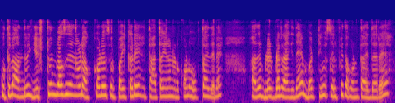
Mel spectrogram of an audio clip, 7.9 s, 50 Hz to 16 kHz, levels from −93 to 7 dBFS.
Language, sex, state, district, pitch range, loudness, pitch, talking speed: Kannada, female, Karnataka, Mysore, 285-335 Hz, -18 LUFS, 305 Hz, 180 wpm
